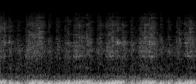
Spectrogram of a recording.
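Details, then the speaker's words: Carbureted Fox-body Mustang cold start: deep, lumpy idle that surges and stumbles unevenly instead of settling, needing rpm held near 1000 until the shake goes away, then it idles well; cause not confirmed. "so when i start it all right as you can see here it's idling very bad so i have to"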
